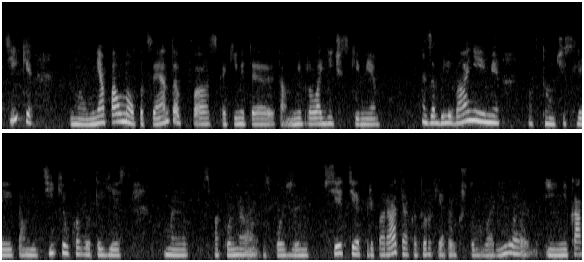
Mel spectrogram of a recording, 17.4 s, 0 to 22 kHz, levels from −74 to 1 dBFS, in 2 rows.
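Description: Noise suppressor artifacts run throughout: the suppressor pulls steady room noise down by about 18 dB between phrases, leaving a residue that rises again under the speech. Speech cut by the noise suppressor occurs from 0.07 to 1.05 s, 2.08 to 5.32 s, 7.51 to 12.84 s and 13.51 to 17.4 s. Quiet speech was mistaken for noise and dropped by about 16 to 19 dB, so endings sound swallowed. Within those spans, the affected stretches total about a third of a second, half a second and a full second for the first three.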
